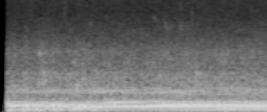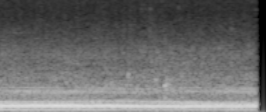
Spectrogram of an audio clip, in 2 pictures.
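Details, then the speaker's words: Dishwasher making a loud, steady low hum that drones on without a break; it later tripped the circuit breaker. Loud circulation pump hum from a jammed pump. "It's making a really loud humming noise. Like it sounds something like this."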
